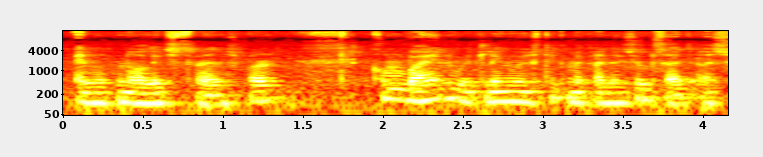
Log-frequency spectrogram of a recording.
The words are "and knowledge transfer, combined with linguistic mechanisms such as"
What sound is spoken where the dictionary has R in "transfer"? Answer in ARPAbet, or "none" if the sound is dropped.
R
